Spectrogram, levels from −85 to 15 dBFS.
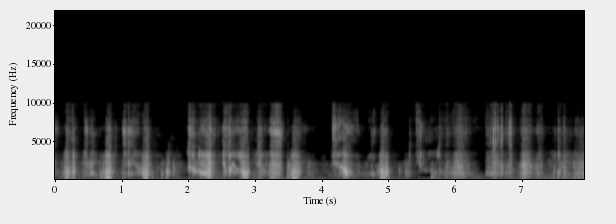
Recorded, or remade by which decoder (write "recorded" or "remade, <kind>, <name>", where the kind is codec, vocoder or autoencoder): recorded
